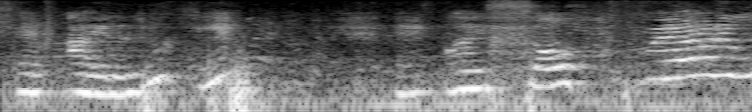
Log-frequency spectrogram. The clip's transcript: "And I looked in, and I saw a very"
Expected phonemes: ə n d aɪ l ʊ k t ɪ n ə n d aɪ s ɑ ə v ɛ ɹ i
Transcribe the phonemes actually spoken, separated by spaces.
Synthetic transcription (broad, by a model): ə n aɪ l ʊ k ɪ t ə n aɪ s ɑ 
